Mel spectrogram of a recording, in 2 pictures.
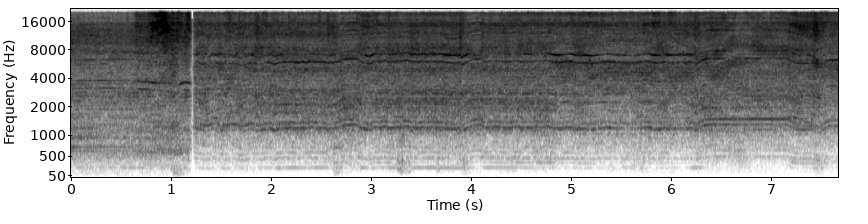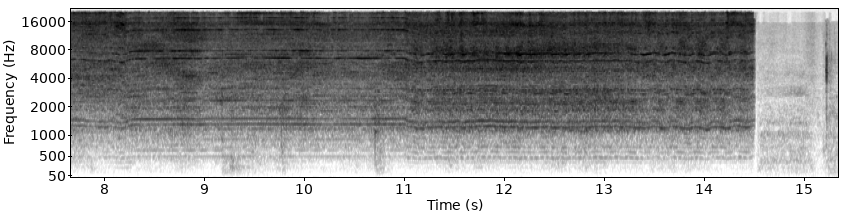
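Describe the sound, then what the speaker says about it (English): A Work Sharp belt sharpener fitted with a 150 grit belt sands a hatchet handle, giving a loud, steady, unbroken abrasive whir with rough rubbing for about fourteen seconds before it cuts off abruptly. "I'm going to use my Work Sharp knife sharpening system with a 150 grit belt in it, and I'm going to go ahead and sand it"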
